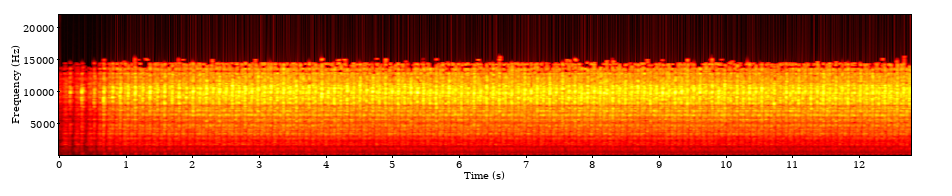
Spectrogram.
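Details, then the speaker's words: Model steam engine for a Stuart 504 boiler plant, after retiming for early admission before bottom dead centre: it runs more powerfully and faster, with crisp, quick exhaust beats about two to three a second, steady and very even; normal running. "it sounds entirely different it's much more powerful it runs faster and altogether much better and as you can hear in this clip when i stop speaking the beats are very even"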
